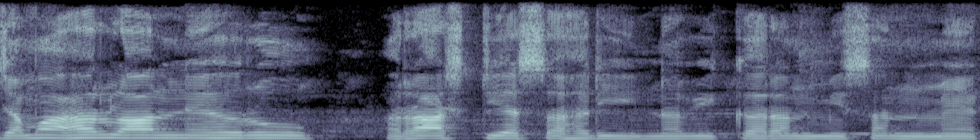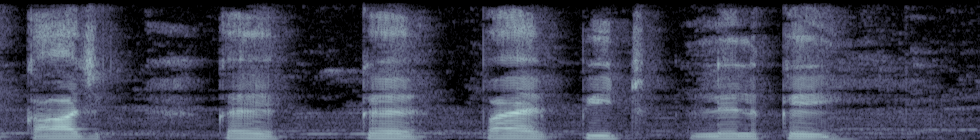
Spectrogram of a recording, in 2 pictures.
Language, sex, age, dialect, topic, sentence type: Maithili, male, 41-45, Bajjika, banking, statement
